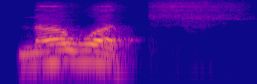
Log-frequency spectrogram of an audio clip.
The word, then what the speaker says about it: Náhuatl: Y se pronuncia el TL, es el náhuatl, náhuatl, at, ¿sí? Pegamos la lengua hacia el paladar y sacamos el aire a los lados.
